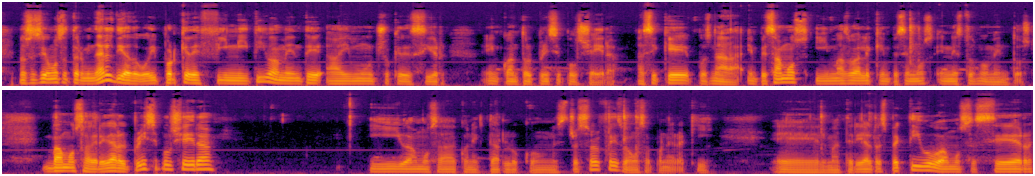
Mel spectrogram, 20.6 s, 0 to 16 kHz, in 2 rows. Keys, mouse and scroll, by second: 5.4 click, 7.2 click, 8.6 click, 9.4 x, 11.5 shift+a, 13.3 click, 14.1 click, 15.0-16.1 drag, 16.8 shift+z, 17.8 middle click, 18.5-18.9 scroll up 3, 19.0 shift+middle click.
